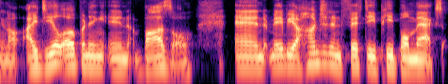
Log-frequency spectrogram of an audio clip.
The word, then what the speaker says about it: Basel: case Ventura P.S basil pronounced bozal locally oh my god I've never heard anyone say that it Basel a Basel it's got to be Basel not bosel right I've always said basil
